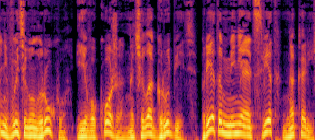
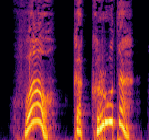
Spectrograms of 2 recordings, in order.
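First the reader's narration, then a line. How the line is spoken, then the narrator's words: Exclaiming. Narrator (Russian): воскликнула Марго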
